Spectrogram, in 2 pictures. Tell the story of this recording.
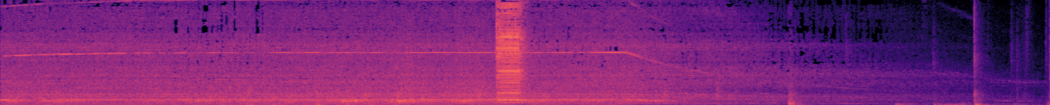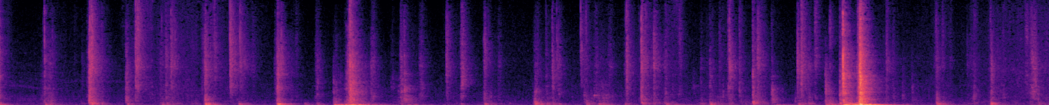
I am vacuuming the floor when the doorbell suddenly rings. I turn off the vacuum cleaner, walk to the door, and open it.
